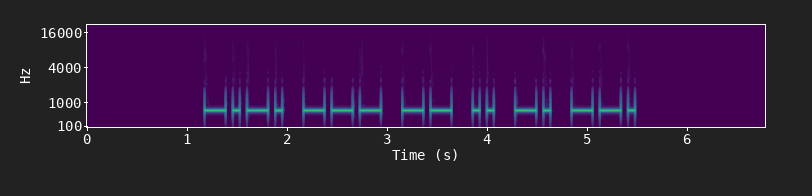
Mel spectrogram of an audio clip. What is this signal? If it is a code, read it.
Morse code, heard as a keyed tone, about 17 wpm, 700 Hz. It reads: COMING
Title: ING Suffix - Top 100 Words with Base Words 17wpm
